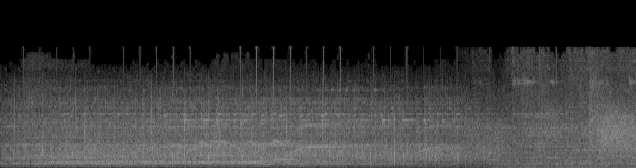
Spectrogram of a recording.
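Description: Audience applauding. About four and a half seconds in, music with a deep bass line comes in under the applause.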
